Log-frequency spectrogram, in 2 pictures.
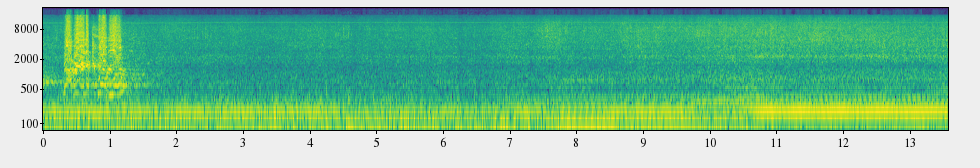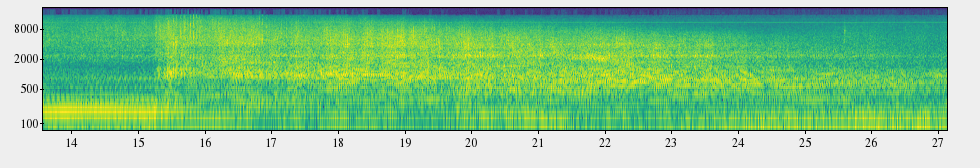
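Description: A 1964 Chevelle and another drag race car launch at a dragstrip in Great Bend, Kansas, engines droning at rising pitch before a loud roaring surge, with an announcer talking over the noise.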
